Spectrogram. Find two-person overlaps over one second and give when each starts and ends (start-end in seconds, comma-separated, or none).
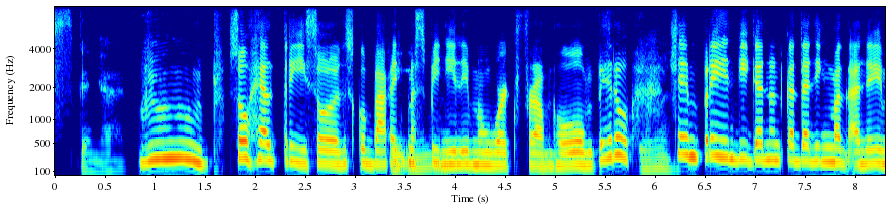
none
